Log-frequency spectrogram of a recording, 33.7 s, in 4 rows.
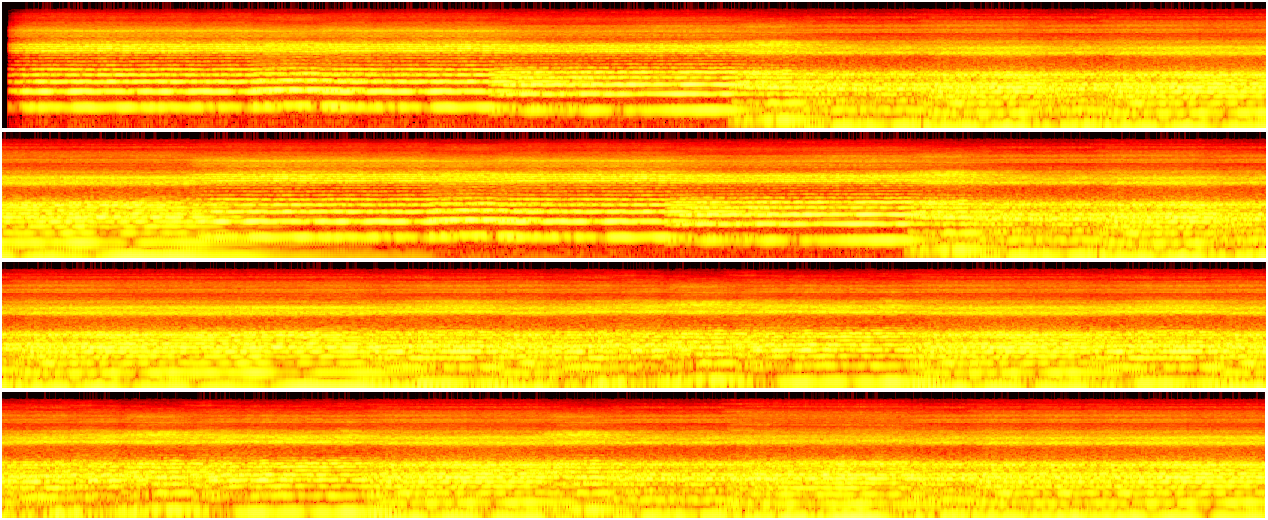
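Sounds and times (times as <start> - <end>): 
male choir singing: 0.0 - 33.6.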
